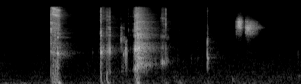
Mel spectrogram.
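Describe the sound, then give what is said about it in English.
Fingernails being trimmed with clippers: several sharp, bright snapping clicks, spaced irregularly and crisp against near silence, with a couple of closely bunched snips in the middle. “Why did I trim my nails like that? Oh, that's right, because I'm a goddamn gentleman.”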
